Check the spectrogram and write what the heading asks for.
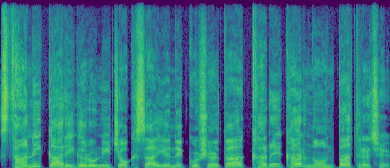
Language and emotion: Gujarati, surprised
